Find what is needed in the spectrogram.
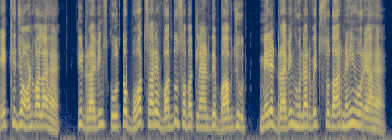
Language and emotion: Punjabi, angry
